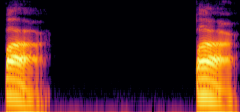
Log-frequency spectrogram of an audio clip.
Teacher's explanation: The fourth tone is from the top to the bottom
